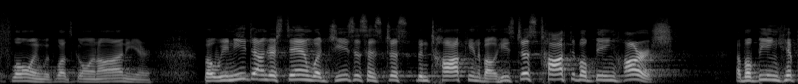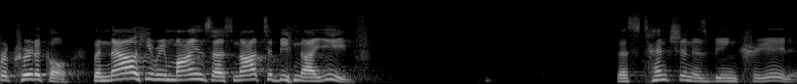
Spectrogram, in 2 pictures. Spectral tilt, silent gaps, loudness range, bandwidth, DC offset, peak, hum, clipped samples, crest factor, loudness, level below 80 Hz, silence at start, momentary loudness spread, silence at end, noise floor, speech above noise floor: -5.5 dB/octave; none; 12 LU; 13 kHz; under 0.1%; -8 dBFS; none; under 0.1%; 20 dB; -27 LUFS; -76 dBFS; 0 s; 12 LU; 0 s; -75 dBFS; 47 dB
